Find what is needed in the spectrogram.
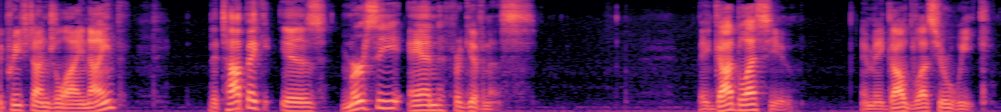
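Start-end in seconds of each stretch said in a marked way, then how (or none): none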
